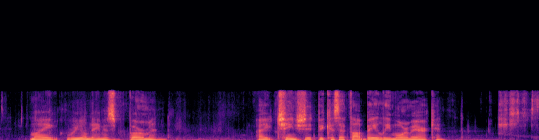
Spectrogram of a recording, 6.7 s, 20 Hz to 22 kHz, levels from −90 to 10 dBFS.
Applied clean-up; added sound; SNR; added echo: neural separator model SepFormer DNS4.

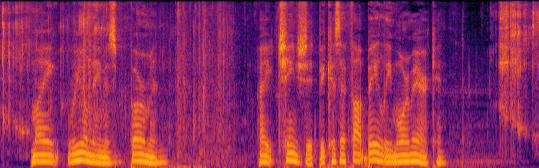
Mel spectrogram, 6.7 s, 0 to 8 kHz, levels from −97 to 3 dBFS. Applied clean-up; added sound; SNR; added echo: none; Chewing, mastication; 14 dB; none.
